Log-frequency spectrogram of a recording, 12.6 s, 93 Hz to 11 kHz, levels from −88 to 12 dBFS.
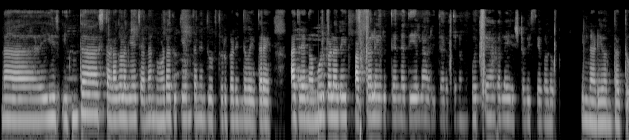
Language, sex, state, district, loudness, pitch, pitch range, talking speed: Kannada, female, Karnataka, Chamarajanagar, -22 LUFS, 195 Hz, 185-200 Hz, 115 wpm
